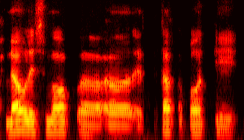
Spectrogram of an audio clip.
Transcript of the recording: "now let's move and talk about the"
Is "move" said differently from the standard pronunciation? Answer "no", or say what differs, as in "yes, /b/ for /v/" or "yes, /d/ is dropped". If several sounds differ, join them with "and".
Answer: yes, /p/ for /v/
